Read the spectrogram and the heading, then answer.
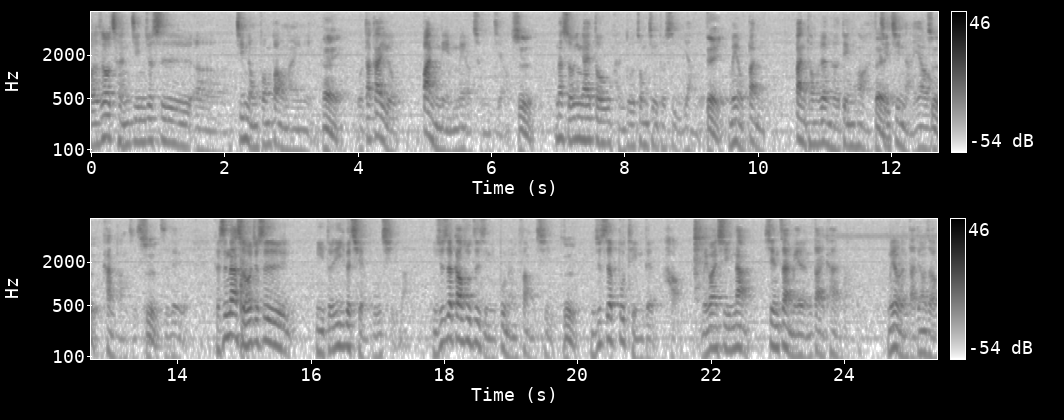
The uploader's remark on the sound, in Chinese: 公會直播。本集收音不是太理想....敬請見諒!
